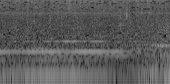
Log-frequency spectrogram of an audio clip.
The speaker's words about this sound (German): Regen, Wind und Donnerschlag.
